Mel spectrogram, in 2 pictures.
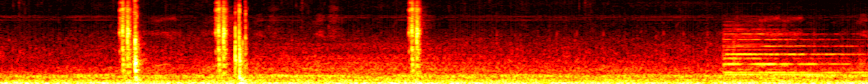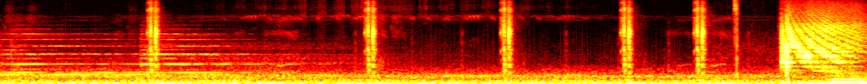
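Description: Short, sharp game menu clicks sound now and then.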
